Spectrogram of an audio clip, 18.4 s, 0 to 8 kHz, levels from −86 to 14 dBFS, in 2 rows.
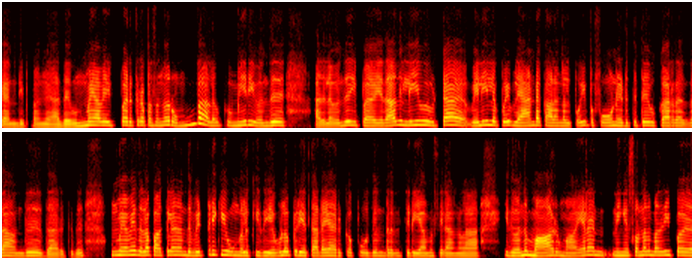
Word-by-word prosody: கண்டிப்பாங்க. 155 0 -3
அது 155 +2 +1
உண்மையாவே 225 +5 +3
இப்ப 215 +3 -9
இருக்கிற 220 +1 0
பசங்க 210 +2 -2
ரொம்ப 220 - -2
அளவுக்கு 200 -1 -4
மீறி 230 +1 +1
வந்து, 190 +5 +4 0.5
அதில 170 +1 0
வந்து 200 +6 +2
இப்ப 200 -1 -4 0.2
ஏதாவது 215 +6 +3
லீவு 240 +1 +2
விட்டா, 215 +4 +2 0.3
வெளில 230 +4 +2
போய் 225 +1 +4
விளையாண்ட 200 +2 +2
காலங்கள் 190 -2 0
போய், 205 - -1
இப்போ - - -9
ஃபோன் 200 +1 -1
எடுத்துட்டு 190 +3 -2
உட்கார்றது 185 -2 -1
தான் 200 -1 +1
வந்து 175 +3 -1
இதா 165 -1 -2
இருக்குது. 160 +2 -7 0.4
உண்மையாவே 235 +2 +2
இதெல்லாம் 230 0 +1
பார்க்கைல 230 +2 0
அந்த 215 -1 0
வெற்றிக்கு 255 +4 -2
உங்களுக்கு 205 -2 -1
இது 190 0 +1
எவ்ளோ 220 +3 +2
பெரிய 210 -3 +3
தடையா 190 +2 +1
இருக்க 190 +1 -8
போகுதுன்றது 185 -1 -4
தெரியாம 180 0 -1
செய்றாங்களா! 170 -1 -2 0.5
இது 195 - -1
வந்து 225 +4 +3
மாறுமா? 190 -1 +3
ஏன்னா, 240 +2 0 0.3
நீங்க 205 0 +1
சொன்னது 225 +1 0
மாதிரி 220 +1 0
இப்ப 220 - -1
200 Hz, 165 wpm, -23 LUFS, 180-220 Hz, 0.5 s, வந்து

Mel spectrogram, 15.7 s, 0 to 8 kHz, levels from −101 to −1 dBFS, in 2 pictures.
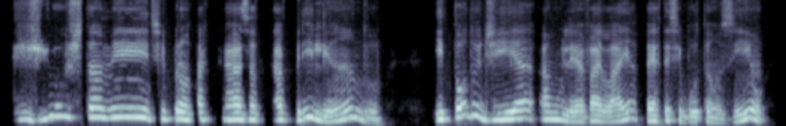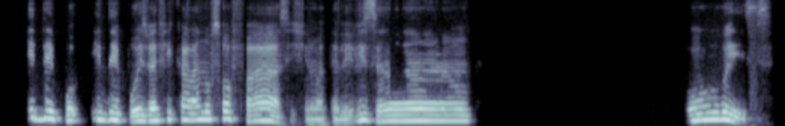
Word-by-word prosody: Justamente. 220 +3 0
Pronto, 170 -3 +2
a 175 - -1
casa 165 -1 +2
tá 165 +2 0
brilhando, 170 - 0 0.5
e 175 +1 +5
todo 235 +8 +2
dia 175 +4 +2
a 175 - -1
mulher 130 -8 0
vai 135 +2 0
lá 125 +3 -1
e 175 - 0
aperta 140 -8 -2
esse 130 - -6
botãozinho, 115 - -2 0.5
e 210 - -3
depo 170 -6 0
e 175 -2 -2
depois 150 -4 +1
vai 140 0 +5
ficar, 165 +2 -3
lá, 155 +1 +2
no 170 - +4
sofá, 145 -7 0
assistindo 95 -6 -11
uma 85 0 -5
televisão. 140 - 0 2.1
Pois. 155 - +1
160 Hz, 115 wpm, -22 LUFS, 135-180 Hz, 2.1 s, e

